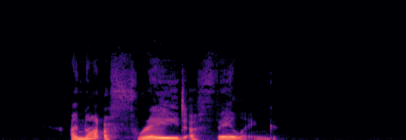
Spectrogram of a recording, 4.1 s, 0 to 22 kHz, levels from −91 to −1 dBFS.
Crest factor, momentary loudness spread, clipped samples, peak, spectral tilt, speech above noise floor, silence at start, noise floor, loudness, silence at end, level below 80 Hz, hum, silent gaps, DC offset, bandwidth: 16 dB; 14 LU; under 0.1%; -12 dBFS; -6.5 dB/octave; 62 dB; 0.7 s; -88 dBFS; -26 LUFS; 1.6 s; -74 dBFS; none; none; under 0.1%; 11.5 kHz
